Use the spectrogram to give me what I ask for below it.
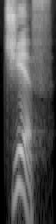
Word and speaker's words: GIF: It is pronounced a soft G, or it is rather a soft G. Let me read that again. It is a soft G pronounced JIF. End of story.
